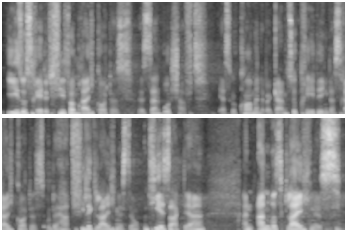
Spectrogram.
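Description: A man preaching a sermon, emphatic and repetitive, slowing down to stress key phrases. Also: medium pitch. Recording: long hall reverb.

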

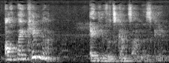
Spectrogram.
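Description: A preacher delivers a charismatic sermon, emphatic yet conversational, talking fast with a high voice whose pitch swoops wildly. A distant mic picked him up in an echoey hall with faint room noise.

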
